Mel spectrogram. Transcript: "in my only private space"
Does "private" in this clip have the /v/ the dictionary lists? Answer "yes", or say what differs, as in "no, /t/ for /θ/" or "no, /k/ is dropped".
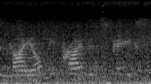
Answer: yes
